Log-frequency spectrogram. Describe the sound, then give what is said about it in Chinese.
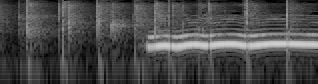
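A steady run of about eight sharp hand claps, depicting walruses in a story applauding an animal choir at a talent show, soon joined by a loud, sustained high-pitched tone that holds and slowly rises beneath the clapping until the end. No one speaks. “后来，最小的海象拍起手来了，然后所有的海象也都拍起手来了。”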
